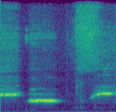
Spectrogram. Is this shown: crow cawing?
no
